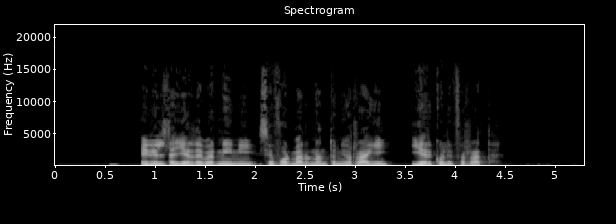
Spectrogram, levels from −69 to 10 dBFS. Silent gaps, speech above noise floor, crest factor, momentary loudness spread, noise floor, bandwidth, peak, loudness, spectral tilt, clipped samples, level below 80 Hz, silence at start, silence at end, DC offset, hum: none; 46 dB; 18 dB; 7 LU; -65 dBFS; 15.5 kHz; -2 dBFS; -20 LUFS; -6 dB/octave; under 0.1%; -56 dBFS; 0.55 s; 0.9 s; under 0.1%; none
